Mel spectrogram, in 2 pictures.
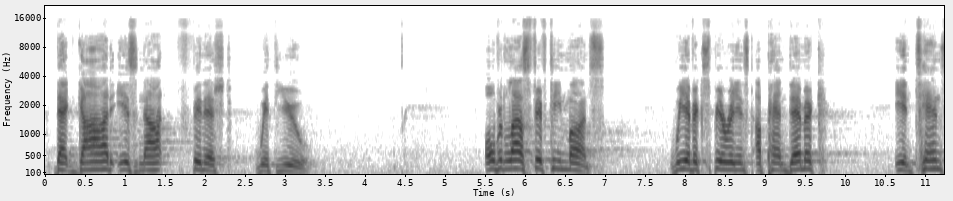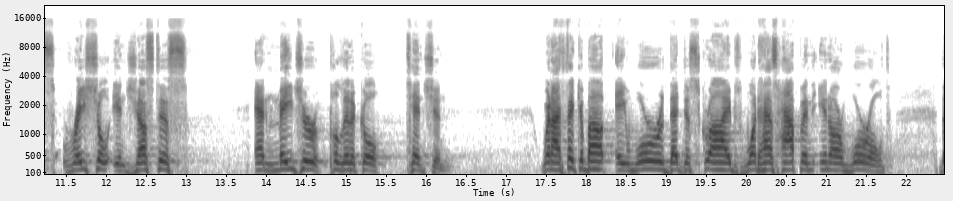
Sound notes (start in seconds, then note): none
